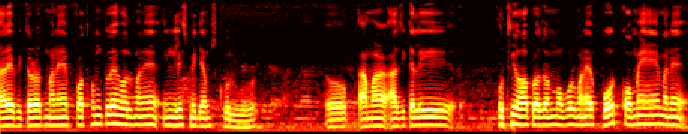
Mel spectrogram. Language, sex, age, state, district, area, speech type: Assamese, male, 30-45, Assam, Nalbari, urban, spontaneous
